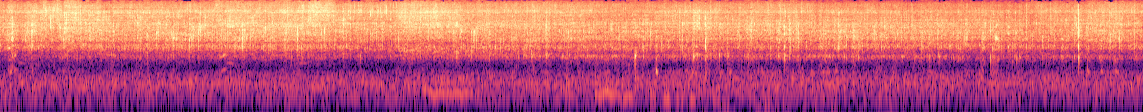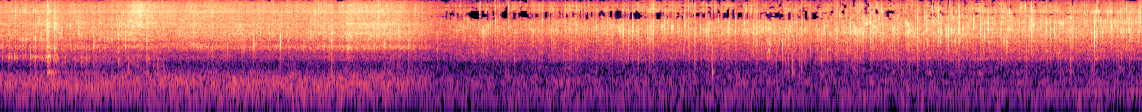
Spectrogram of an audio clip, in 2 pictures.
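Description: Fish fillets and sliced peppers frying in a cast iron skillet on a gas camping stove: a steady sizzle, with occasional clicks of a utensil against the pan as it is stirred. About two-thirds of the way through, the sizzle becomes a little quieter.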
